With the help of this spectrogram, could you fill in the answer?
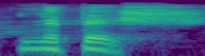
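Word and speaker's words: נפש: hebreo es la palabra nepes apúntala como suena nepes con sh se pronuncia nepe al morir algo se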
